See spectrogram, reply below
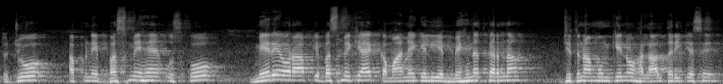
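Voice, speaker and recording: A man's voice: sits high, fairly even intonation. A man, a mufti answering questions from listeners in a plainspoken, teasing way, often checking whether the point has landed. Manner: plainspoken, teasing, keeps asking if the point is understood. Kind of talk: question-and-answer religious talk. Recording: echoey room with faint background noise.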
